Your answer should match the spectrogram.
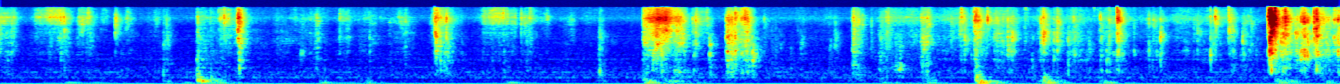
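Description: Faint rustling and crinkling of trading cards and plastic penny sleeves being handled, in scattered short bursts with light clicks and a louder rustle near the end.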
